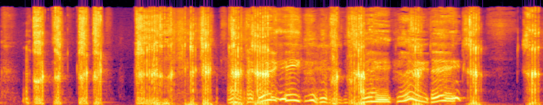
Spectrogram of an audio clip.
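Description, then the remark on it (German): Pigs grunt in a quick run of short, rough bursts, then give longer, wavering grunts that rise and fall in pitch. The sounds are fairly loud, with no talking. “Das ist wirklich also nein, die Tassen sind vorgerollt und die Schweine sind dahergerollt, weil sie selber die Tassen haben wollten.”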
